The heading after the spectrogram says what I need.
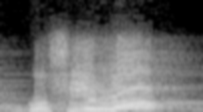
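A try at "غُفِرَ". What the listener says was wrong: গুফি র, র জবর রা হবে না স্যার, আমরা পড়ছি যে র জবর আমরা র পড়বো, র জবর রা পড়বো না। গুফি র, গুফি র,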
